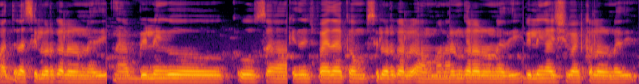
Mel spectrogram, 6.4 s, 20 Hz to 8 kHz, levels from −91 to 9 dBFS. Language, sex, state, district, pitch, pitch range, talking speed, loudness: Telugu, male, Andhra Pradesh, Srikakulam, 120 Hz, 120-125 Hz, 225 wpm, -14 LUFS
